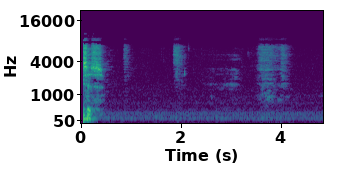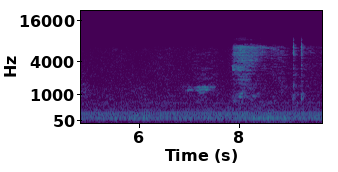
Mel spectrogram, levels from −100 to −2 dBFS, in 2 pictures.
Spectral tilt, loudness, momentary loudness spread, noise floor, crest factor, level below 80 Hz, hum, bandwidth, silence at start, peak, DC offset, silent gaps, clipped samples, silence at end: -2.5 dB/octave; -30 LUFS; 29 LU; -73 dBFS; 30 dB; -64 dBFS; none; 9.6 kHz; 0.05 s; -10 dBFS; under 0.1%; none; under 0.1%; 5.65 s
